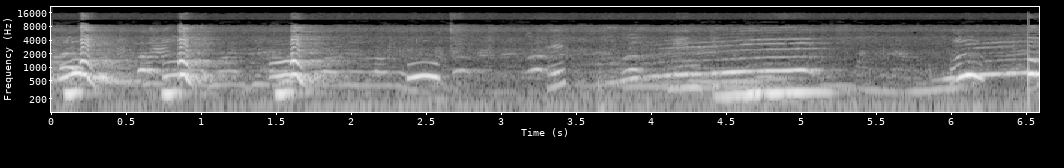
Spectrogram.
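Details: Calling back and forth between monkeys, heard as a few separate bursts of arched, quavering notes at first, then a long smooth rising-and-falling wail, with quieter gaps between calls.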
